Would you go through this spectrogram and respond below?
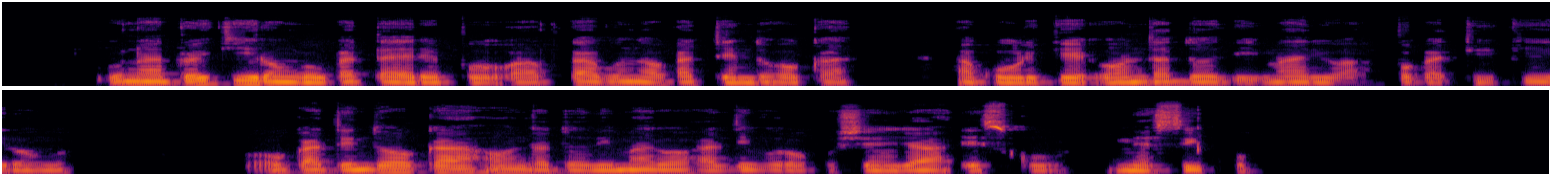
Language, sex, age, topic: Oshiwambo, male, 18-24, finance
